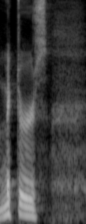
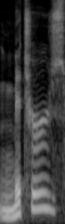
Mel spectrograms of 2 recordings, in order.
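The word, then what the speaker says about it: Michter's: so this is uh mikter's if you ever see this and you're like is it mitcher's what is it mikters um took me like six months figured out how to pronounce the distillery so this is their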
